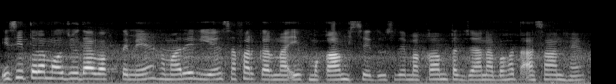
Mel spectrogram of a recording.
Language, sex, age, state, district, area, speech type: Urdu, female, 18-30, Delhi, South Delhi, urban, spontaneous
